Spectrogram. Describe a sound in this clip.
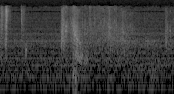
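Water splashes loudly as a swimmer plunges in.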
